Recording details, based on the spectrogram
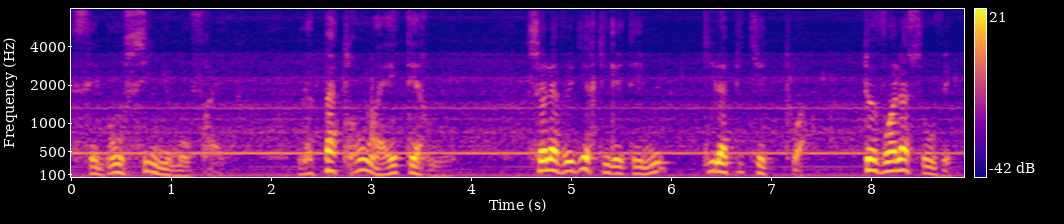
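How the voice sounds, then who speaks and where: A man voicing a sad male puppet clown who speaks in a low murmur in a storybook reading. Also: lively intonation, unhurried, noisy background, lightly acted.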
